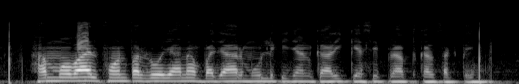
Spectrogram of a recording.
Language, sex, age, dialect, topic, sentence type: Hindi, female, 18-24, Awadhi Bundeli, agriculture, question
